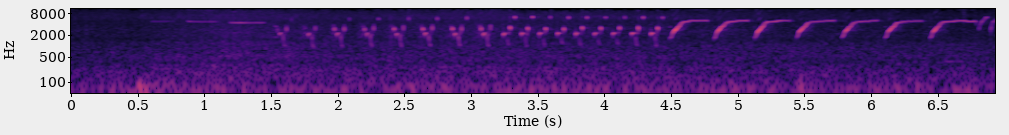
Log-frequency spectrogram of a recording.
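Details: Canary singing: a rapid stuttering trill of chirps gives way to a series of loud rising whistled swoops, each roughly half a second apart.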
